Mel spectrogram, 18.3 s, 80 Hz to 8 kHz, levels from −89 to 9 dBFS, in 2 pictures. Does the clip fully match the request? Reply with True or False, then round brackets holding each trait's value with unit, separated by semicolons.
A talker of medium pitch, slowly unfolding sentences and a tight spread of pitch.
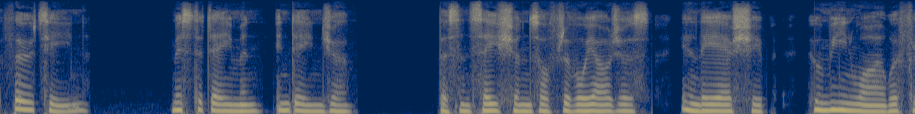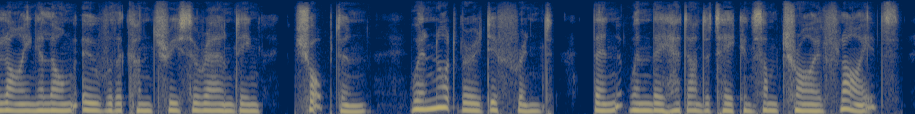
True (175 Hz; 120 wpm; 1.9 semitones)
